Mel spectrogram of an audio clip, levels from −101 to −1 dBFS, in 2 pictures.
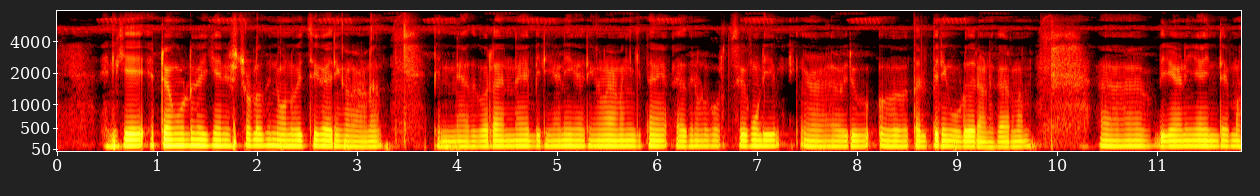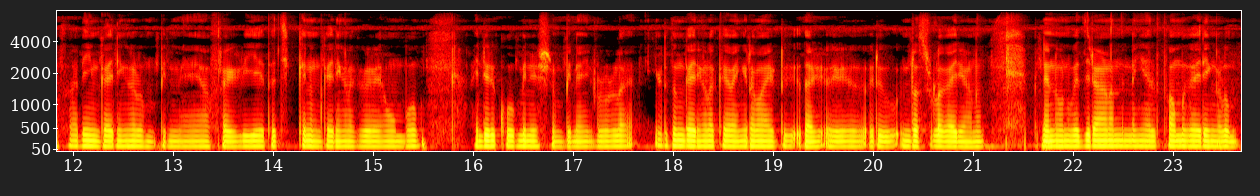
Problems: none marked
